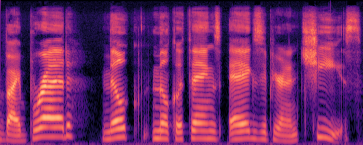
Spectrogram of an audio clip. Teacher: That final item gets a falling pitch to signal the list is complete. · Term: final fall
